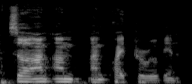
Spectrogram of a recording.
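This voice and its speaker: A young Peruvian man who manages a coffee farm speaks in a casual interview, hesitant and often stopping to restart his sentences. His voice is on the low side and sharp in tone, at a normal speed.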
